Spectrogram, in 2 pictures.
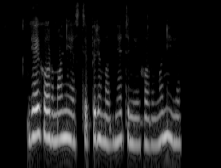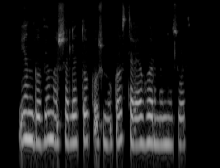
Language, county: Lithuanian, Marijampolė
